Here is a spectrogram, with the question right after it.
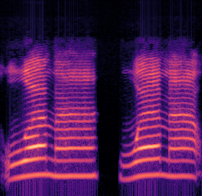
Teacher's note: Bila kita sambung huruf alif depan mim tu tidak dibaca mad dah. Terus satu harakat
